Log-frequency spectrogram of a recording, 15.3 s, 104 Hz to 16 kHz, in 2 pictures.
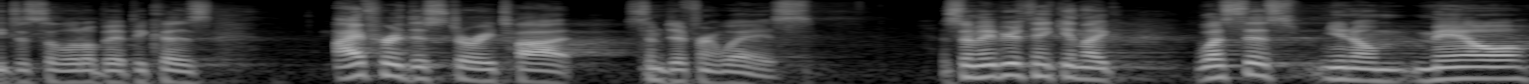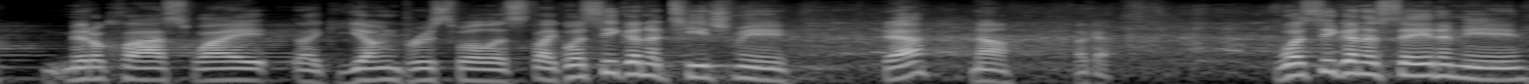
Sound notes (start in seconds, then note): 11.1 congregation laughing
